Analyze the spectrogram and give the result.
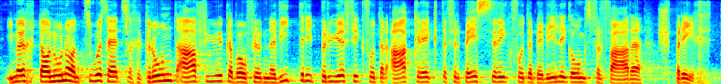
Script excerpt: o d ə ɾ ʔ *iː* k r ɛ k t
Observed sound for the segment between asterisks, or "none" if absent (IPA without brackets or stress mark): aː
